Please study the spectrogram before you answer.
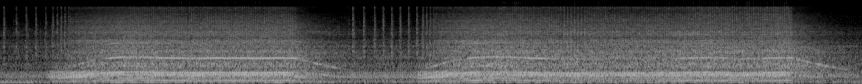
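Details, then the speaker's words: Echo PB-580T backpack blower on 50:1 mix, started after sitting 1 year: revs up, holds a steady high tone, falls back, twice; sounds underpowered, and the owner suspects a slightly dirty air filter. "But the sound it's making to me, I mean, it seems normal to an untrained eye, but to me, I think there's not a lot of power. So I think it's somehow underpowered right now due to the air filter being a little bit dirty."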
